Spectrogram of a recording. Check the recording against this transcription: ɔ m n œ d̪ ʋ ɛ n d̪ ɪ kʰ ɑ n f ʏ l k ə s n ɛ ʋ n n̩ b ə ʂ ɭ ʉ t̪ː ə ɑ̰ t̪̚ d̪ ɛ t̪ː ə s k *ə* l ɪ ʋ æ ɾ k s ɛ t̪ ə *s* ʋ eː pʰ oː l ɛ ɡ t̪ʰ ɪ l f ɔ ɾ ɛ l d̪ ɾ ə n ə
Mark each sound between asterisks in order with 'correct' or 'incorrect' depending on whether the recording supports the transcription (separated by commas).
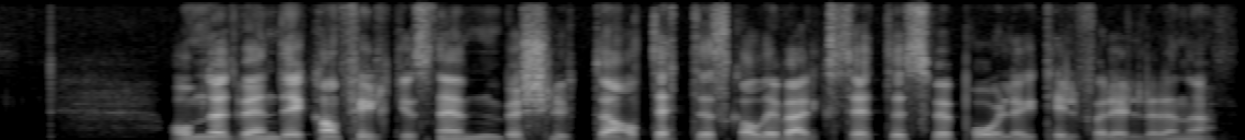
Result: incorrect, correct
